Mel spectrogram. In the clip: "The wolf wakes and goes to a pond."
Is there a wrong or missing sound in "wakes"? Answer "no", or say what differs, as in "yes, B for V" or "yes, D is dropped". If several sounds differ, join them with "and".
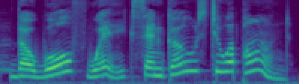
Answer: no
